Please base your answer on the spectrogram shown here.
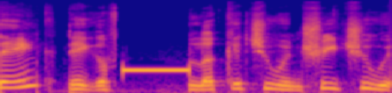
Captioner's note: beep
